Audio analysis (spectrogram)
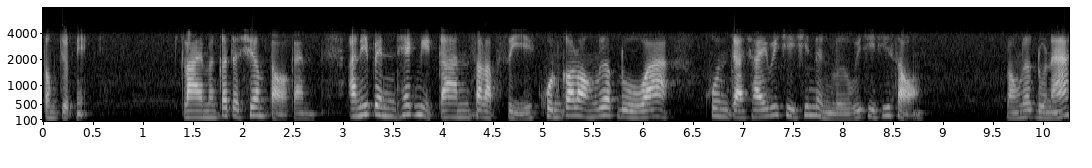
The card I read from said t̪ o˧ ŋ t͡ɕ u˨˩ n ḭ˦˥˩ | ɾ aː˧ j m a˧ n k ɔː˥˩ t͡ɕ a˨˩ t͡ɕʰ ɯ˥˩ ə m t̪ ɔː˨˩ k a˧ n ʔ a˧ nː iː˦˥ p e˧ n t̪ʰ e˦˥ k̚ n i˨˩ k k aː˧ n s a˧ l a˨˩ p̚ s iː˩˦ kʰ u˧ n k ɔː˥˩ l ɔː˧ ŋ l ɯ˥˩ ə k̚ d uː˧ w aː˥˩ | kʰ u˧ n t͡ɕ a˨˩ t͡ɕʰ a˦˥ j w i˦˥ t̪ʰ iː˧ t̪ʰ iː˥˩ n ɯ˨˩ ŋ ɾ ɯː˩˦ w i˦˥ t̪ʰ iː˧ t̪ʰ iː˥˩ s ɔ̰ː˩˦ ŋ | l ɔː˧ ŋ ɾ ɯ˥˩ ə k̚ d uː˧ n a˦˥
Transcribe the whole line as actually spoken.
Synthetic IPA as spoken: t̪ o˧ ŋ t͡ɕ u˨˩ n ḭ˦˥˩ | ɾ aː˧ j m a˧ n k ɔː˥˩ t͡ɕ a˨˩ t͡ɕʰ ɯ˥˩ ə m t̪ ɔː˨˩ k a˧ n ʔ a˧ nː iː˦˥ p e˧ n t̪ʰ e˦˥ k̚ n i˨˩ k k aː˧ n s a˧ l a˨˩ p̚ s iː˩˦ kʰ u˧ n k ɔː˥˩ l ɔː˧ ŋ l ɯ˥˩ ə k̚ d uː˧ w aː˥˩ | kʰ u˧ n t͡ɕ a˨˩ t͡ɕʰ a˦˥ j w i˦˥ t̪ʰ iː˧ t̪ʰ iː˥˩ n ɯ˨˩ ŋ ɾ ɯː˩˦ w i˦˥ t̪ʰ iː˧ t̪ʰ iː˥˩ s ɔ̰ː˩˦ ŋ | l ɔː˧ ŋ l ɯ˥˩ ə k̚ d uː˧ n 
